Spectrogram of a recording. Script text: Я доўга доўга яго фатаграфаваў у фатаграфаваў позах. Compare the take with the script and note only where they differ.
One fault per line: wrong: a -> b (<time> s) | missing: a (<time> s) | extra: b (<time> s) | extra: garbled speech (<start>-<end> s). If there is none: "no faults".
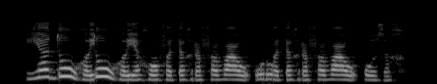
no faults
